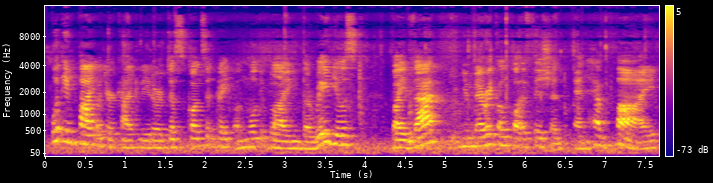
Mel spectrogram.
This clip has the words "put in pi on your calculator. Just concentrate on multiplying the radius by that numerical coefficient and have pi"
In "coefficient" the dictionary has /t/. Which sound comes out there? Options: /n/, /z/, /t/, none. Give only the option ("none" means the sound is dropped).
/t/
